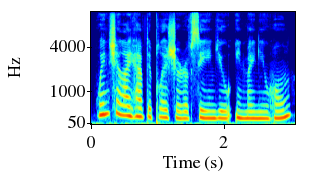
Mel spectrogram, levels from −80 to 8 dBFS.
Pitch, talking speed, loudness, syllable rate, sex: 235 Hz, 255 wpm, -14 LUFS, 5.3 syllables/s, female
